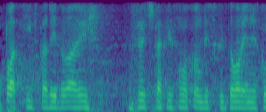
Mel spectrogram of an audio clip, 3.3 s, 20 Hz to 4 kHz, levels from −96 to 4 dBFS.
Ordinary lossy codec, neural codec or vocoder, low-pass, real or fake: AAC, 16 kbps; codec, 44.1 kHz, 1.7 kbps, Pupu-Codec; 3.6 kHz; fake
